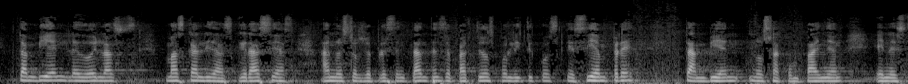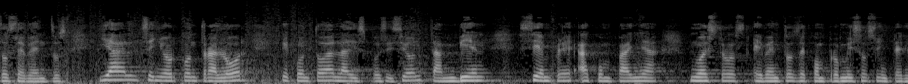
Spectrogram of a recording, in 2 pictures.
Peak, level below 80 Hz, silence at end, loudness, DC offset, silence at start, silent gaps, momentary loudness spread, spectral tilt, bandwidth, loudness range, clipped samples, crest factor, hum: -6 dBFS; -50 dBFS; 0 s; -27 LUFS; under 0.1%; 0.05 s; none; 8 LU; -5.5 dB/octave; 17 kHz; 2 LU; under 0.1%; 22 dB; none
